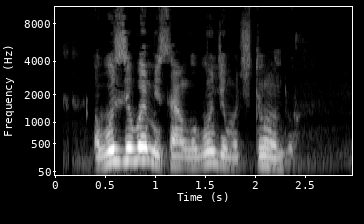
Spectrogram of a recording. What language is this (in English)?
Ganda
